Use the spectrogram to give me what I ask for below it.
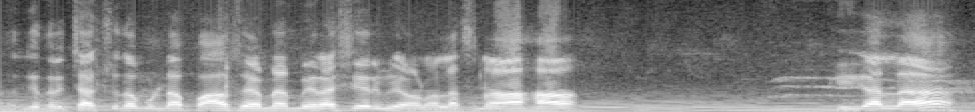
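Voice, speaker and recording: A man playing an emphatic, excitable middle-aged father with a Pakistani Punjabi accent in a moral drama. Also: medium pitch, brisk, over music, close to an everyday voice. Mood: proud, excited. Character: proud, hopeful father who turns furious. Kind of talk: acted moral-story drama.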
